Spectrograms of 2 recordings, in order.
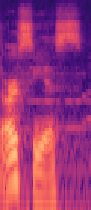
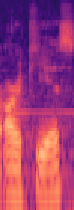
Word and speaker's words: Arceus: So first up, releasing very early on in the year, is Pokémon Legends Arceus, or Arceus, depending on how you pronounce it.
